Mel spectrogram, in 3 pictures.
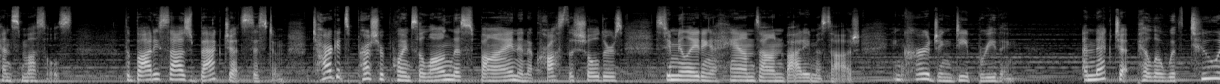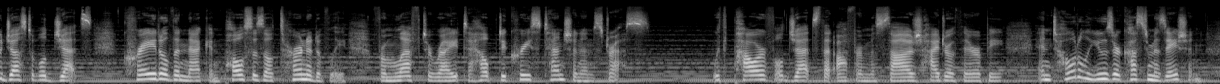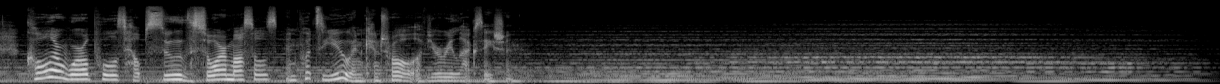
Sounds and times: Speech: 0.0s - 0.7s, 1.3s - 10.2s, 10.8s - 18.7s, 19.4s - 29.7s
New-age music: 0.0s - 36.6s.

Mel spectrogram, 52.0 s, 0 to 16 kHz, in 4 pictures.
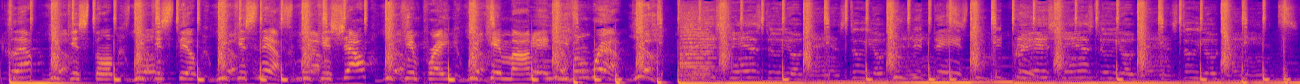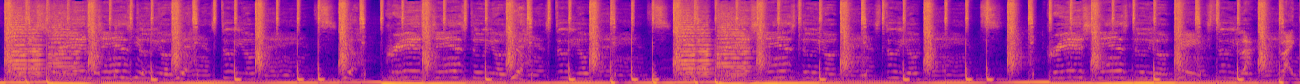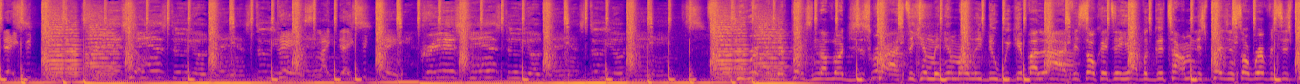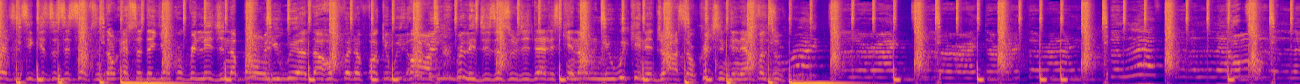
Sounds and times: Music: 0.0s - 52.0s.

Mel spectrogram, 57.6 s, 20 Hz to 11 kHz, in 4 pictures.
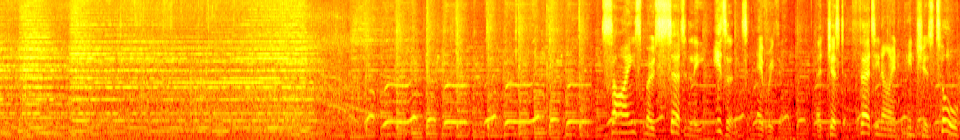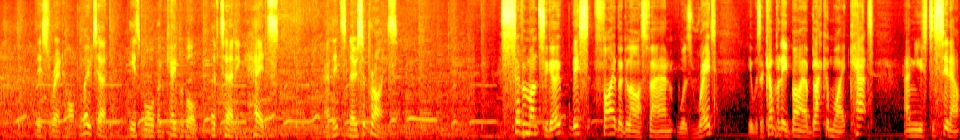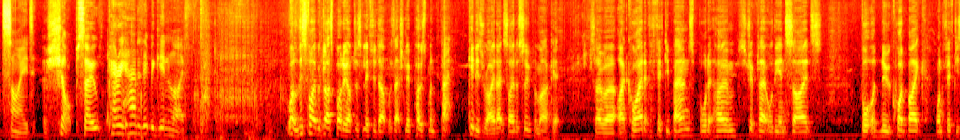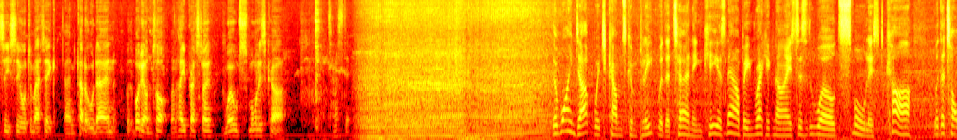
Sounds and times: Music: 0.0s - 22.7s
Motor vehicle (road): 0.0s - 23.3s, 47.3s - 57.5s
Speech: 9.0s - 14.4s, 15.0s - 18.6s, 19.2s - 20.4s, 21.9s - 31.6s, 33.1s - 47.5s, 48.1s - 48.5s, 51.5s - 57.5s.

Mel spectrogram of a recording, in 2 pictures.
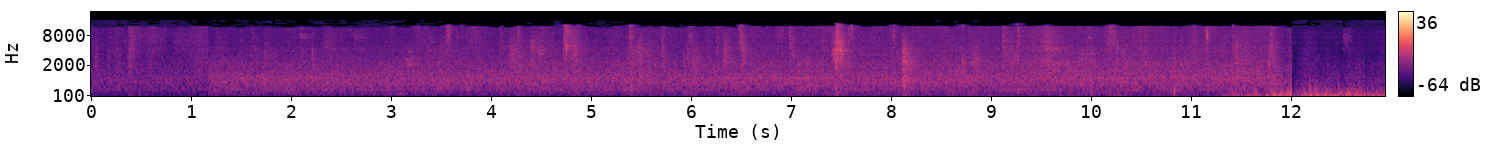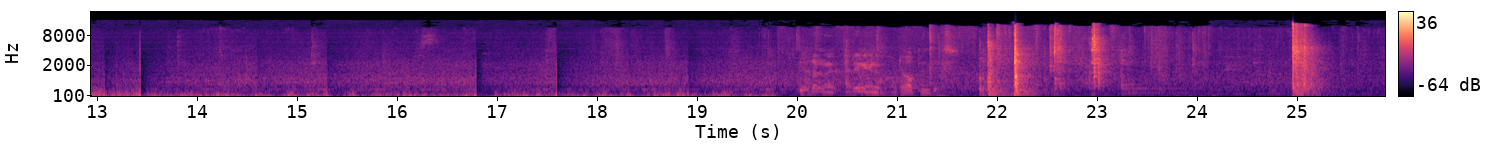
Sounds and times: Speech: 20.0s - 21.7s.

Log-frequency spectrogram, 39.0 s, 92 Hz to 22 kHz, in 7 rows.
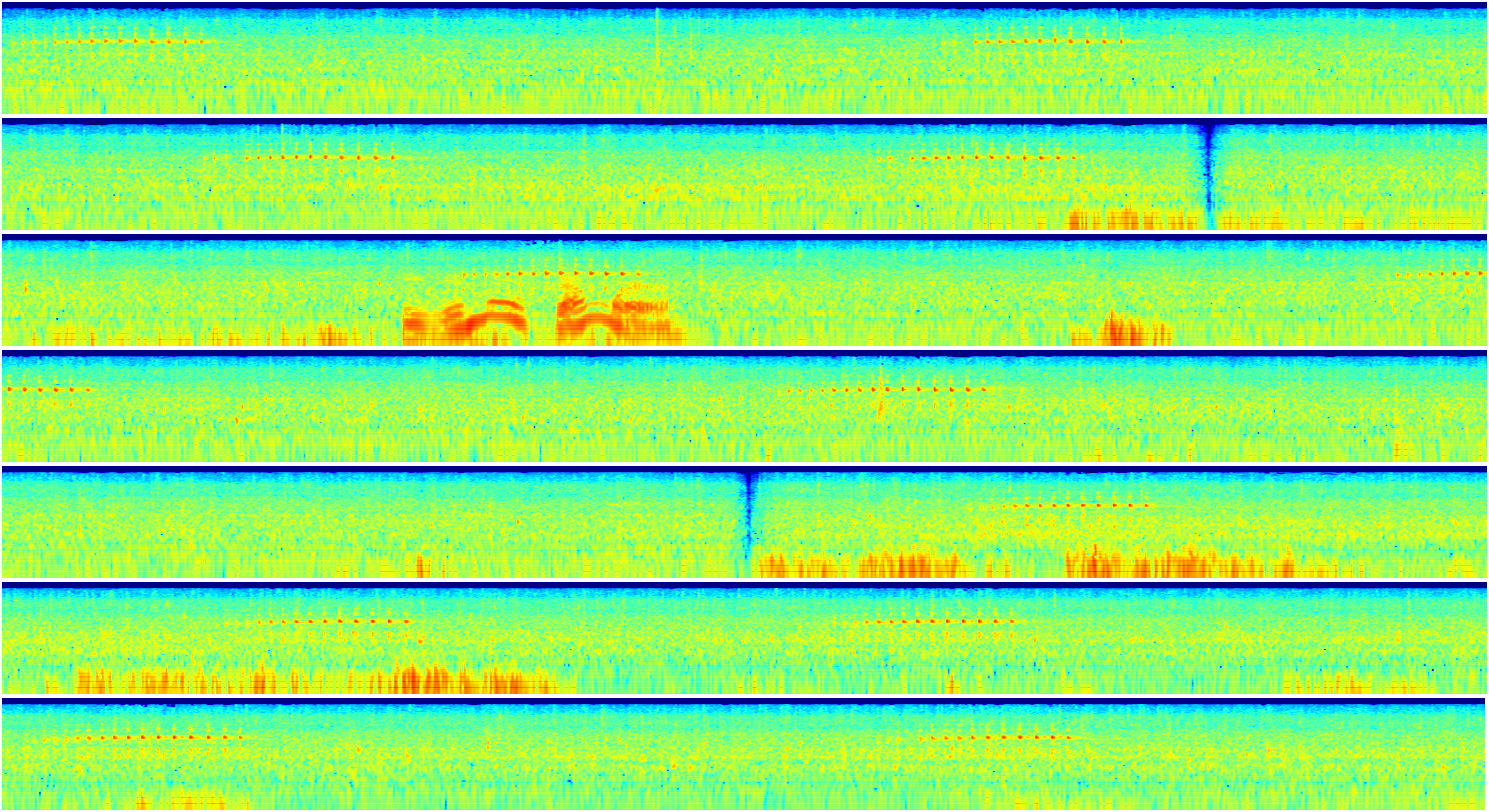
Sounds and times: Frog: 0.0s - 0.9s, 3.5s - 4.4s, 6.3s - 7.2s, 8.8s - 9.7s, 12.8s - 13.7s, 16.3s - 17.1s, 19.6s - 20.6s, 25.9s - 26.7s, 28.6s - 29.5s, 30.9s - 31.8s, 33.5s - 34.5s, 36.7s - 37.6s.

